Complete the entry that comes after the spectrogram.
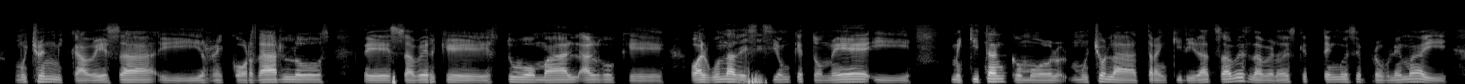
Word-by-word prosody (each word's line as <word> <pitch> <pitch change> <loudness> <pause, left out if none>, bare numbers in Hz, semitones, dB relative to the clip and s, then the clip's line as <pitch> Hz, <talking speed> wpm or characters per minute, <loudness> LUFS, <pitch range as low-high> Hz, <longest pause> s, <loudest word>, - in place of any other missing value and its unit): mucho 110 +5 -1
en 125 -1 -1
mi 110 - -4
cabeza 105 +3 +1
y 95 0 -6
recordarlos, 110 +3 +1 0.3
eh, 100 +1 +2
saber 105 +2 +1
que 95 -4 -1
estuvo 115 +2 0
mal 105 +1 +2
algo, 110 0 0
que 90 -1 -7 0.2
o 105 - +6
alguna 120 +3 +5
decisión 110 +2 -2
que 115 0 -4
tomé, 110 +5 +3
y 95 -3 -8 0.4
me - - -2
quitan 130 +2 +5
como 100 -4 -2 0.2
mucho 110 +6 -2
la 100 -4 +2
tranquilidad, 100 +3 -2
¿sabes? 130 +6 +1
La 105 -3 0
verdad 95 0 -3
es 105 - -6
que - - -9
tengo 115 0 -1
ese 120 +1 -7
problema, 105 +6 -2
y 95 -3 -3
105 Hz, 140 wpm, -26 LUFS, 100-115 Hz, 0.4 s, o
